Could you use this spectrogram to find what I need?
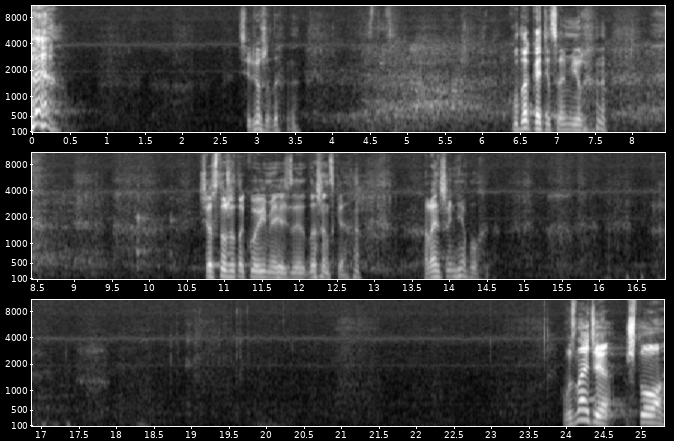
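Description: A man speaks with animation into a microphone, heard through loudspeakers in a large echoing hall.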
